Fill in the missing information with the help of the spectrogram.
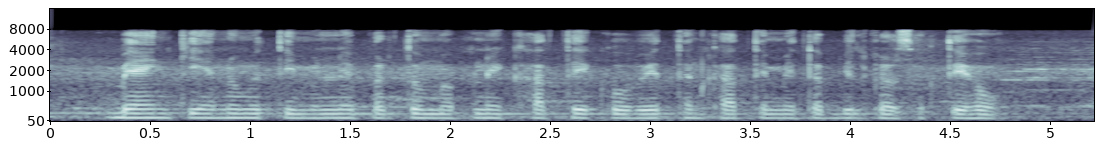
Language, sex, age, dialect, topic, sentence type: Hindi, male, 46-50, Marwari Dhudhari, banking, statement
